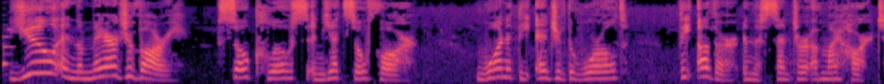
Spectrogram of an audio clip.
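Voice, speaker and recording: A woman's voice: sits high, lively intonation, unhurried, husky, heavily acted. A woman voicing a playful, teasing young male bard in a video game, theatrical and eloquent with a lilting delivery. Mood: poetic, admiring.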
